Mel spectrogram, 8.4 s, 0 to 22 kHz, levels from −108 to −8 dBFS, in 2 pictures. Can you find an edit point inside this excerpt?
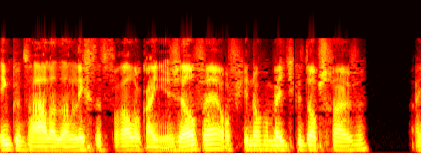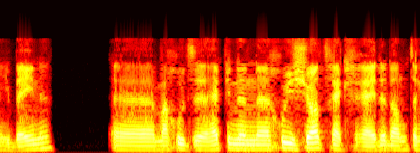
no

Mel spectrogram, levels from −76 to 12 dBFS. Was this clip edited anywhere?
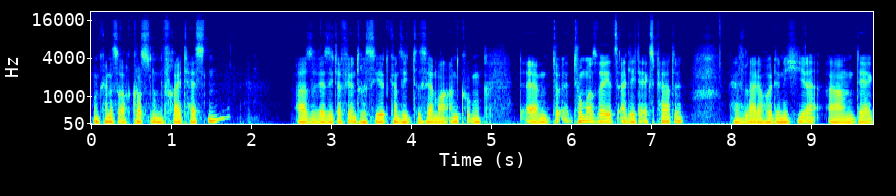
no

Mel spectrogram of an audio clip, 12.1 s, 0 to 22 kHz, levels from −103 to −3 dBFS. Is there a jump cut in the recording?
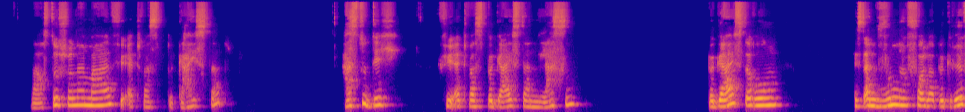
no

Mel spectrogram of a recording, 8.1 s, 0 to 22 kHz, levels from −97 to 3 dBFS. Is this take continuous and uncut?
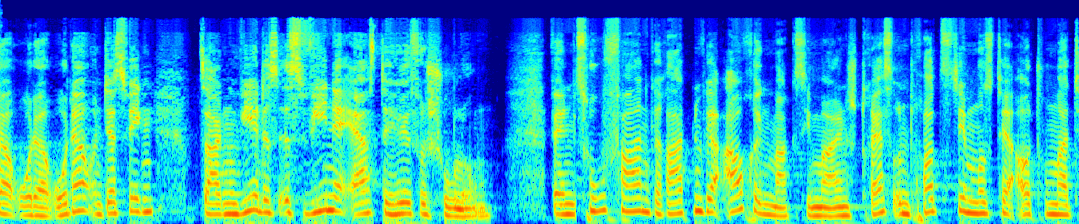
no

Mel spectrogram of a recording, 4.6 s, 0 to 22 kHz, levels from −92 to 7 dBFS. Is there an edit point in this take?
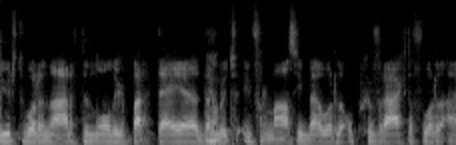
no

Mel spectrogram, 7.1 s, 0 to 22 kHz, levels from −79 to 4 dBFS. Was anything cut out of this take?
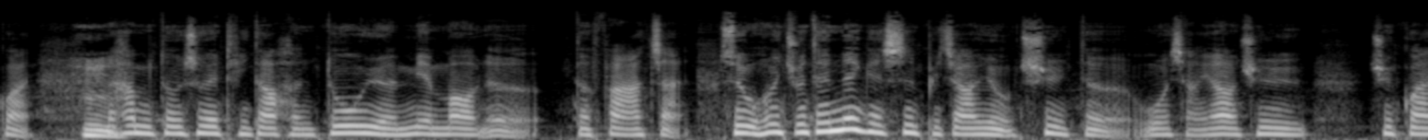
yes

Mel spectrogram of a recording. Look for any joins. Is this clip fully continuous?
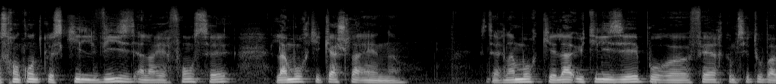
yes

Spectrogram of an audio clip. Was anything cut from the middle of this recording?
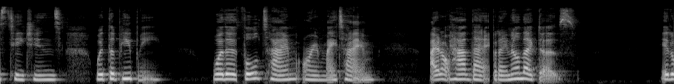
yes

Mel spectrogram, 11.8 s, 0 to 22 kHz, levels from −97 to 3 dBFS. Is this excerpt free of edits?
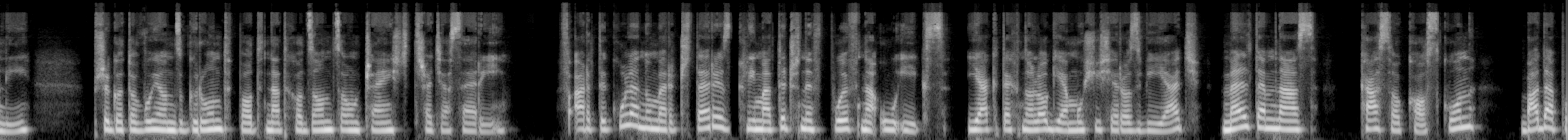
no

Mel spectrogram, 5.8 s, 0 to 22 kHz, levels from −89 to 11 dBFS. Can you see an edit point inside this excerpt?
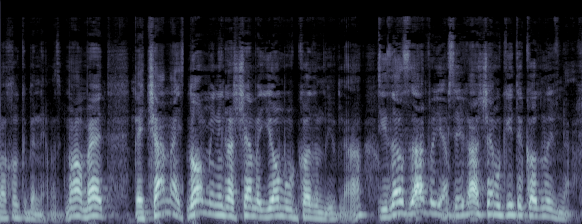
yes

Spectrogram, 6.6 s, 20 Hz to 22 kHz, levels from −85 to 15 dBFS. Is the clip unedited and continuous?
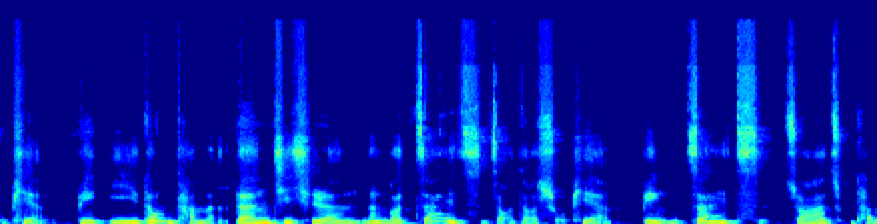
no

